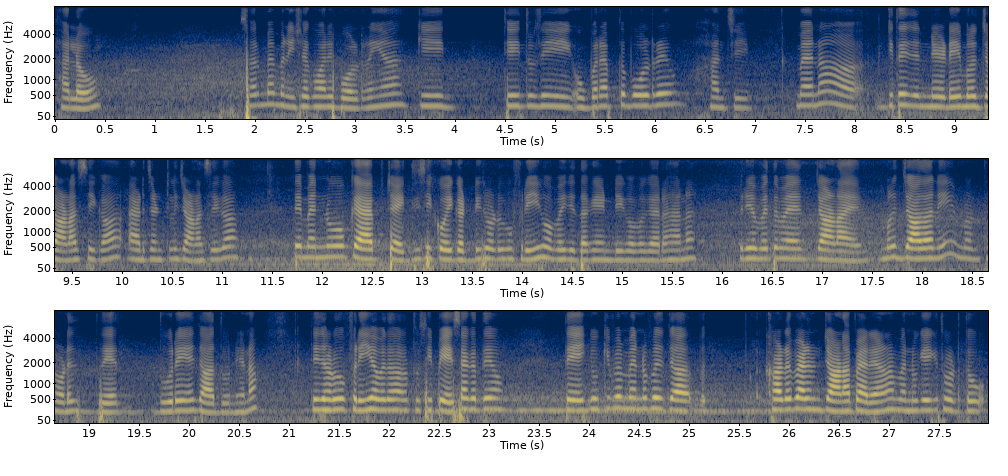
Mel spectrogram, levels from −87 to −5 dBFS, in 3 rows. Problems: constant background noise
